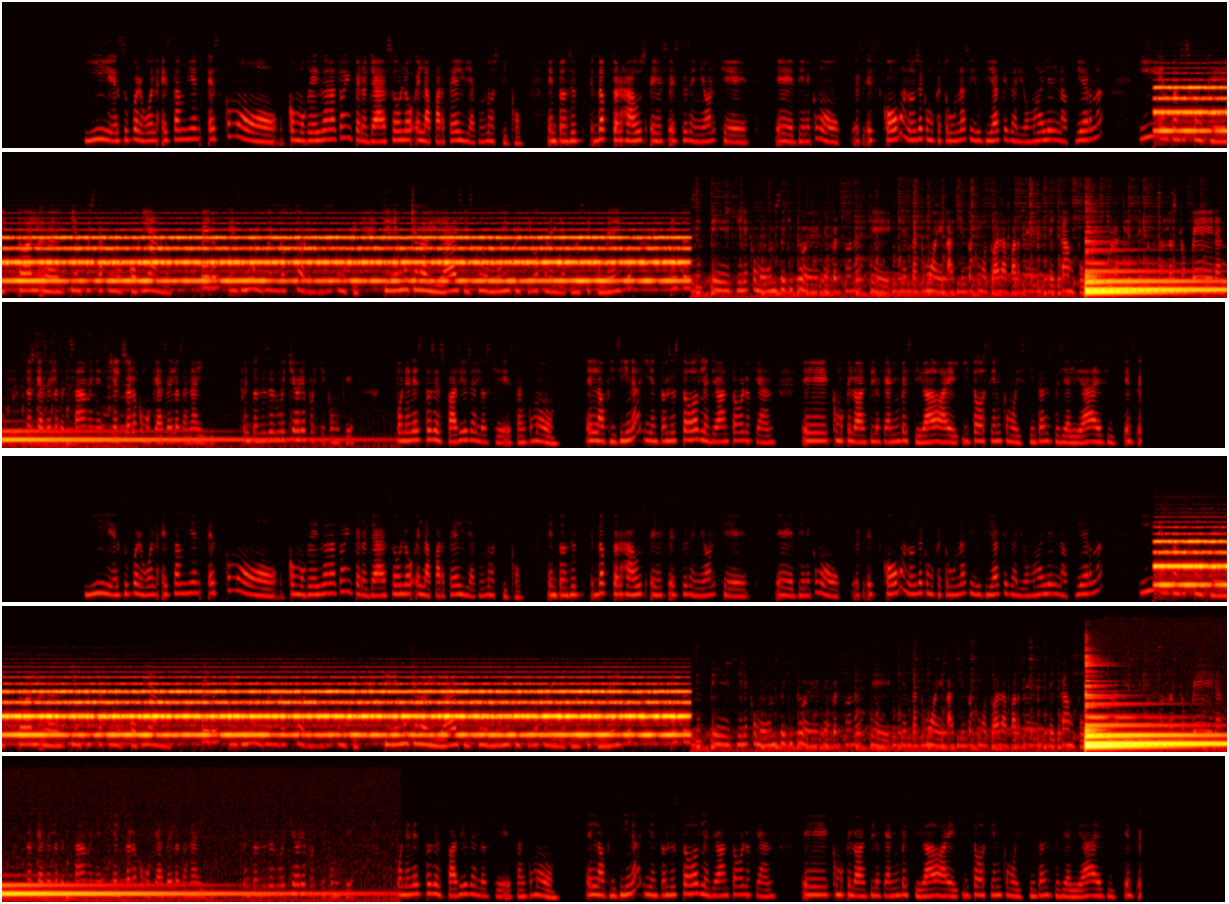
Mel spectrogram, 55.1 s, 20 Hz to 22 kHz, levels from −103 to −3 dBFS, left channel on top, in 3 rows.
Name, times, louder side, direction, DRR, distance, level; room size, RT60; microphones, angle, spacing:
voice 1, 1.2-11.2 11.6-16.5 17.1-20.9 21.4-27.8 28.1-36.7 37.1-39.9 40.3-42.0 42.7-45.1 45.5-53.8, left 2 dB, 80° left, 6.0 m, -61 dB
sound 1, 17.3-28.7, right 5 dB, 20° right, 0.5 m, -36 dB
sound 2, 28.7-38.8, left 1 dB, 50° left, 4.2 m, -66 dB
sound 3, 34.6-38.9, right 7 dB, 80° right, 0.3 m, -29 dB
open air
head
